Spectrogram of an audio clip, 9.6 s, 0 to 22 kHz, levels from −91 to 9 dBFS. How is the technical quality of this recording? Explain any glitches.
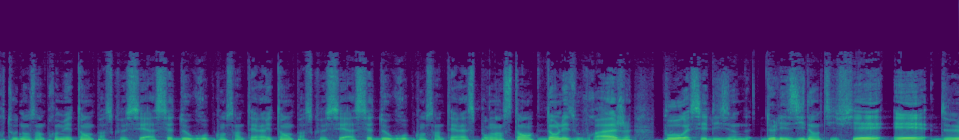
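There's one clear glitch. At 2.65 s a stream segment repeats: the player queued the same chunk twice, so about 2.0 s of speech replays, with a small blip at the jump back near 4.65 s.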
